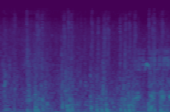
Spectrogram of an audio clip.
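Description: Galloping horse hooves in the Red Dead Redemption video game, a steady rapid clip-clop rhythm over a dense, loud outdoor game soundscape.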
